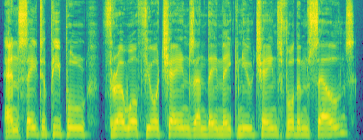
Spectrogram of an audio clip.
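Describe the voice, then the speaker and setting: A man voicing a literal-minded male clay golem constable who speaks in slow, measured, deliberate phrases. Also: on the high side, flat delivery, a little mellow, smooth, dry recording, clean studio sound, pitched above the performer's own voice. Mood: earnest.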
